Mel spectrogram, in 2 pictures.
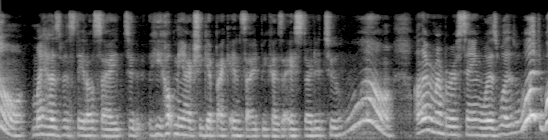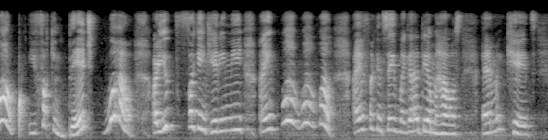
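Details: Adult woman with Tourette syndrome with interjected tics and repeated words; she says stress agitates her tics; vocal tics (Tourette syndrome).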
